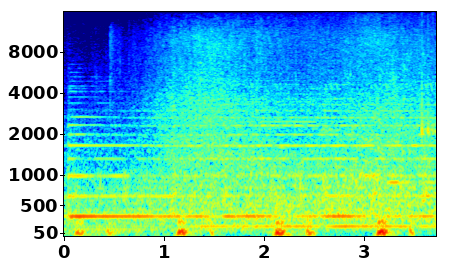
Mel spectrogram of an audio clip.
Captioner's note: gentle piano playing; train whooshing; dreamy music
